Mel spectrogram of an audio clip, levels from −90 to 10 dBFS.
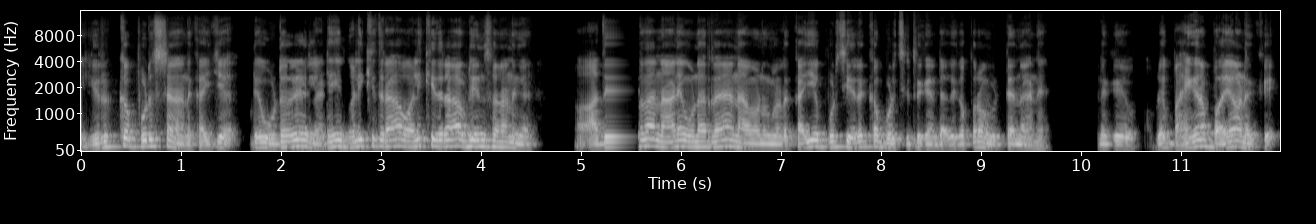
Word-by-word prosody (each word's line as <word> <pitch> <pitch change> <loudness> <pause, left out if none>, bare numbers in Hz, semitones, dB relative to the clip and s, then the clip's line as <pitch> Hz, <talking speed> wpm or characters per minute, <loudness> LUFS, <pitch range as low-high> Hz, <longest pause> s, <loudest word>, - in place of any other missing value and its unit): இருக்க 140 +8 0
புடிச்ட்டேன் 160 -3 +2
நானு 100 -2 -2
கைய, 100 +7 0 0.3
அப்டியே 130 - +2
உடவே 140 +7 +2
இல்ல. 110 -5 -1
"டேய் 150 +3 +3
வலிக்குதுறா, 160 0 +1 0.2
வலிக்குதுறா" 155 0 +1
அப்டின்னு 155 0 +2
சொன்னானுங்க. 130 -6 0 0.7
அது 105 +5 +2 0.2
இப்ப 130 +4 -7
தான் 160 -5 +2
நானே 140 +4 0
உணர்றேன். 140 +3 +1
நான் 115 -3 0
அவனுங்களோட 110 -2 0
கைய 150 +7 +3
புடிச்சு 140 0 0
இறுக்கப் 140 -1 0
புடிச்சிட்டருக்கேன்ட்டு. 105 -4 -1
அதுக்கப்புறம் 110 +4 -1
உட்டடேன் 105 +1 -1
நானு. 90 +1 -6 0.6
எனக்கு 105 0 0 0.3
அப்டியே - - -3
பயங்கர 130 +11 +1
பயம் 145 +8 +2
எனக்கு. 405 - -2
135 Hz, 155 wpm, -22 LUFS, 110-150 Hz, 0.7 s, டேய்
